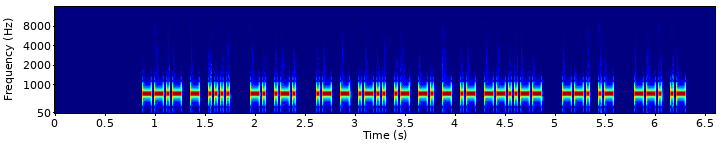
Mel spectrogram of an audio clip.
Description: Morse code, heard as a keyed tone, about 40 wpm, 700 Hz. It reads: QTH NR ATLANTA, GA GA
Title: K1USN SST QSO Practice 40wpm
